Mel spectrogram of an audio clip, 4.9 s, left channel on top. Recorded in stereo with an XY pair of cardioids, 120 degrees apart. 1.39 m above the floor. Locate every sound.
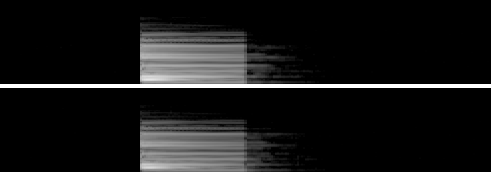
1.4 s a piano: 25° left, 0.6 m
